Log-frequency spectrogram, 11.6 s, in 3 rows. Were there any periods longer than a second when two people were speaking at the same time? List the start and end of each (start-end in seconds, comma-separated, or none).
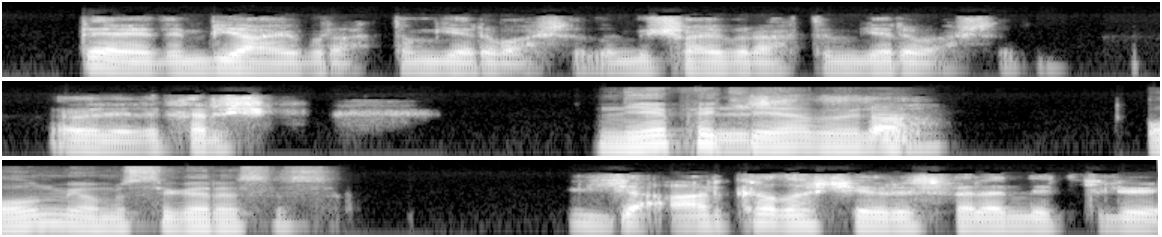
none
